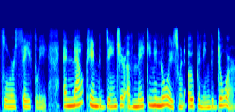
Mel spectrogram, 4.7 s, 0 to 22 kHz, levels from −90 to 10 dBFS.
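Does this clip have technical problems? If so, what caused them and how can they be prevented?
No, there is nothing to fix or prevent: the speech carries the ordinary signature of an AMR wideband (HD Voice) path, with nothing above about 7.5 kHz and only the light coding texture that fits a rate around 15.85 kbit/s.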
